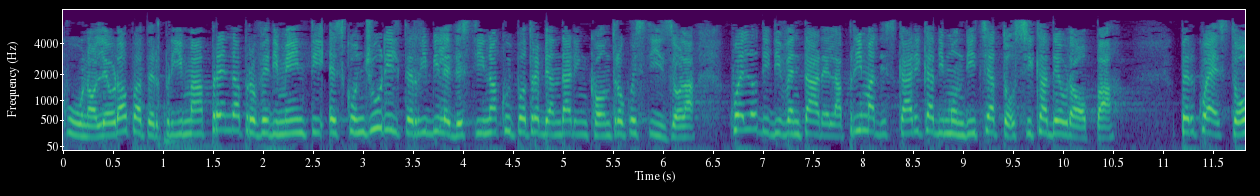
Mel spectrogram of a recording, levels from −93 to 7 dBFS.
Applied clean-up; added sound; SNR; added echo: none; none; none; none.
